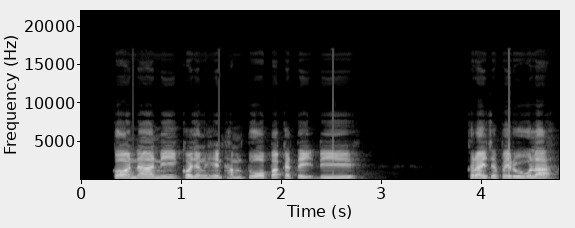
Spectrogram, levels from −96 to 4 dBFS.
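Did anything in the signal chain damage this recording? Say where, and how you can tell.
Yes. At 0.52, 1.38, 2.52 and 4.28 s the speech skips ahead with no gap, losing a few tens of milliseconds each time, the most at 4.28 s. Likely a dropped buffer (overrun) in the driver: capture lagged, and the hardware overwrote unread samples.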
